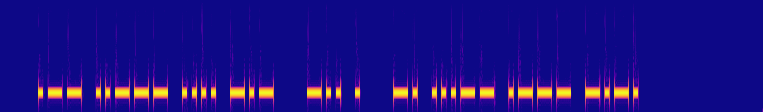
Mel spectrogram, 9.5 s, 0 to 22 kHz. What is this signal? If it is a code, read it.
Morse code, heard as a keyed tone, about 20 wpm, 700 Hz. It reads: W2HK DE N3JC
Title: USA Callsign DE Callsign - 4 Characters - 20wpm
